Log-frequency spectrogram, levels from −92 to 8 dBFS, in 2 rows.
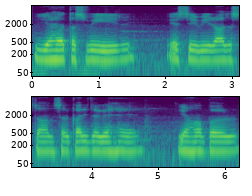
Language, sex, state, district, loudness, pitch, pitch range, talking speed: Hindi, male, Rajasthan, Bikaner, -17 LUFS, 135 Hz, 130-140 Hz, 105 wpm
